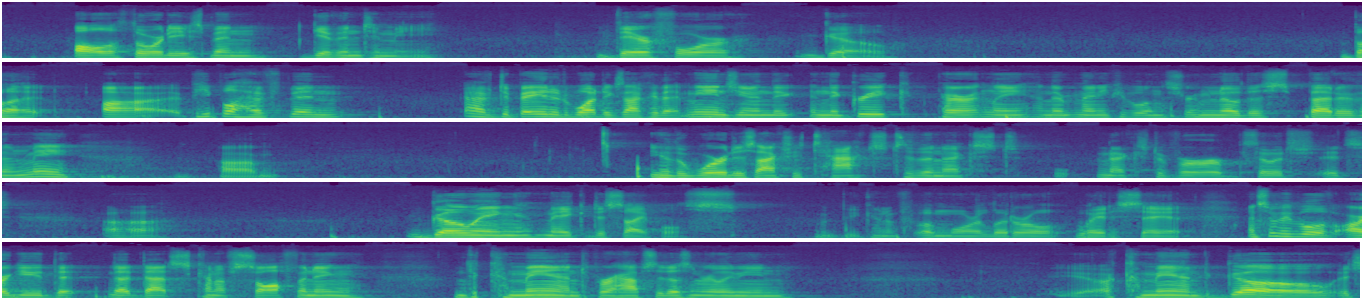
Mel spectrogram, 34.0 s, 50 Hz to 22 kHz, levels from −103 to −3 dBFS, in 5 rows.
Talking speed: 170 wpm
